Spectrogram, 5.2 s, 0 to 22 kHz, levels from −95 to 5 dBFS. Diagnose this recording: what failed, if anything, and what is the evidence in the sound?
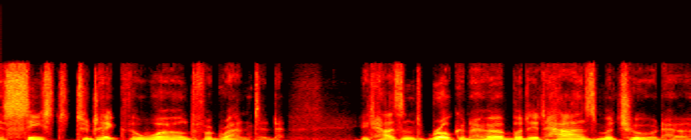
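Nothing failed: the speech carries only the light texture of Opus voice compression, with full bandwidth retained in a way that fits hybrid coding at around 24 kbps, and no stage from wiring through playback shows a defect.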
